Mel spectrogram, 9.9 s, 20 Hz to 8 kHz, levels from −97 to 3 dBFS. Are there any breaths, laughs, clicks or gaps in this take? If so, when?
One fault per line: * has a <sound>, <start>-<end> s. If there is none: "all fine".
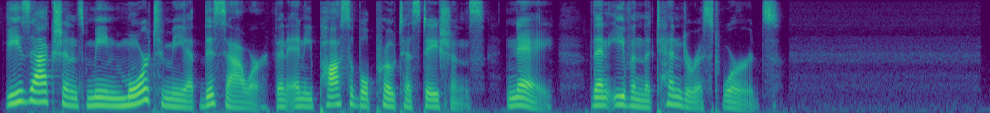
all fine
